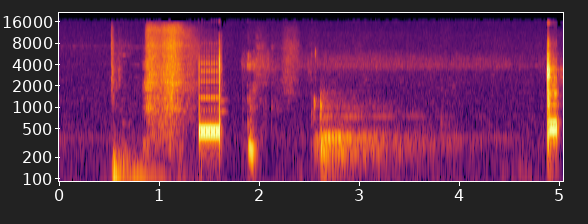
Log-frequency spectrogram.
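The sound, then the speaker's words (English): A phone line sounds through a handset as a call rings and then goes busy after seven rings: a loud electronic tone burst, a short blip, a stretch of faint muffled noise, then another brief tone at the end, with no one talking. “Whose phone goes busy after seven rings?”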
